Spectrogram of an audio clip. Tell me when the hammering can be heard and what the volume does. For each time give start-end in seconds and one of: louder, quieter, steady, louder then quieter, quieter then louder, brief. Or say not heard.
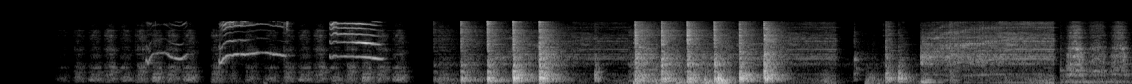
4.6-9.9 quieter.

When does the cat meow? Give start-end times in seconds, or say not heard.
1.4-3.9, 6.3-7.3.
